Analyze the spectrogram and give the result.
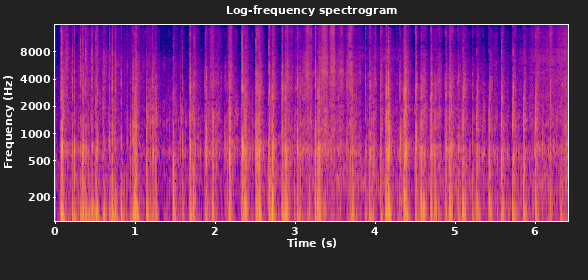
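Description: Fingertips and nails tap rapidly on the surface of a large, hollow black leather folio case. About three dozen quick, dull taps sound with a deep, hollow thump, each one dying away almost at once.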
